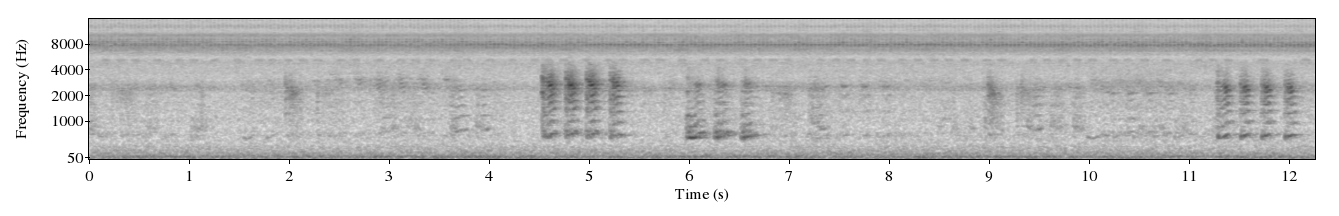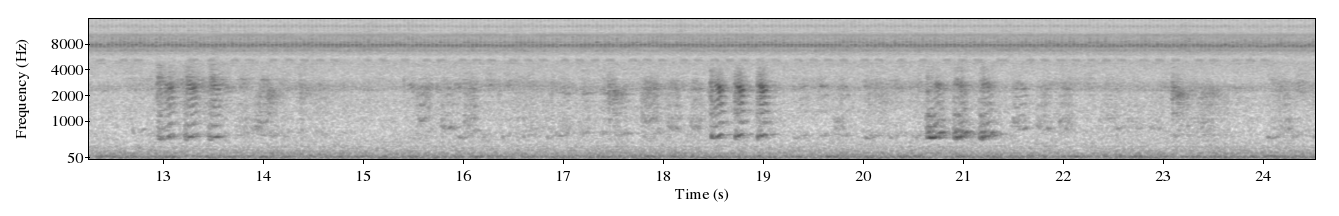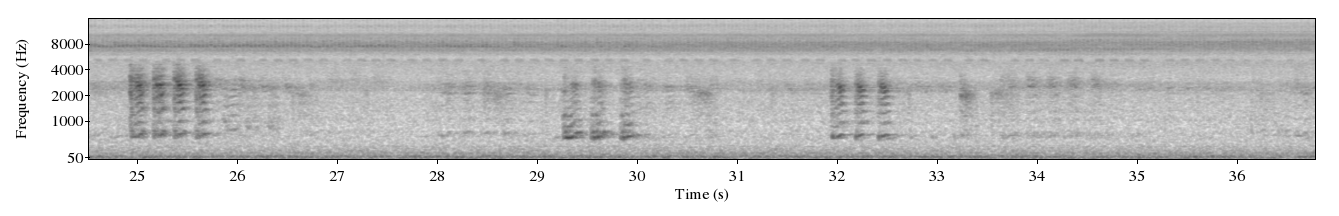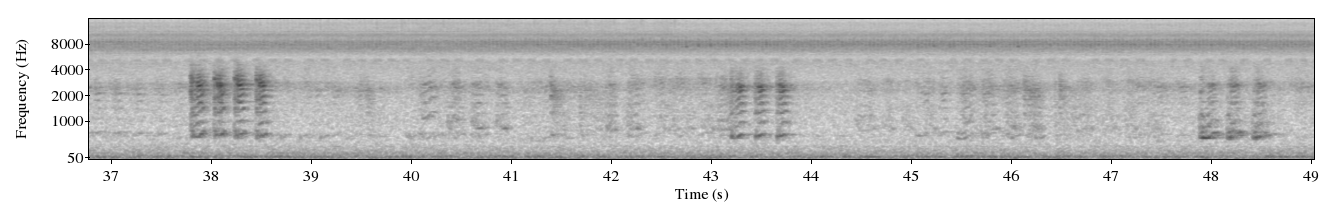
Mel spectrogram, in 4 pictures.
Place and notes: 青蛙ㄚ 婆的家, Puli Township - Frog calls
Frog calls
Binaural recordings
Sony PCM D100+ Soundman OKM II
